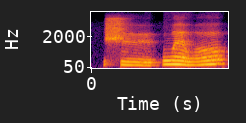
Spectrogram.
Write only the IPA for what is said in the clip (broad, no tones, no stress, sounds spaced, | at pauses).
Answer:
ʃ ʉ | w ə w o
